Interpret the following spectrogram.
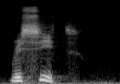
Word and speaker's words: receipt: The next word, the P is silent, so we say receipt.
